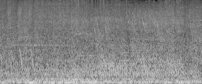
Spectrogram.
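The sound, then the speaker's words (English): Mini cannons all firing at once in a battle scene, a dense, loud, continuous barrage of booming blasts with no gaps and no voices. “The mini cannons all went off”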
